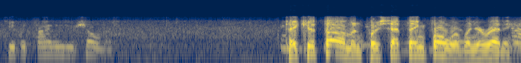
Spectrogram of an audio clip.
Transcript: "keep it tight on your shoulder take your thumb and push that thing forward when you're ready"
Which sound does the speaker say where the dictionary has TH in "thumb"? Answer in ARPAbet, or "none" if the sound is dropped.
TH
